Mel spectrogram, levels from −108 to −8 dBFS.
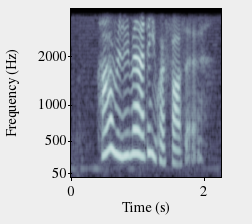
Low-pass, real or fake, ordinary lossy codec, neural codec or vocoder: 3.6 kHz; real; none; none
